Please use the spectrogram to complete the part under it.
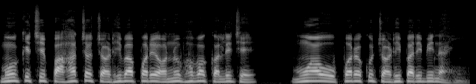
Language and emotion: Odia, neutral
